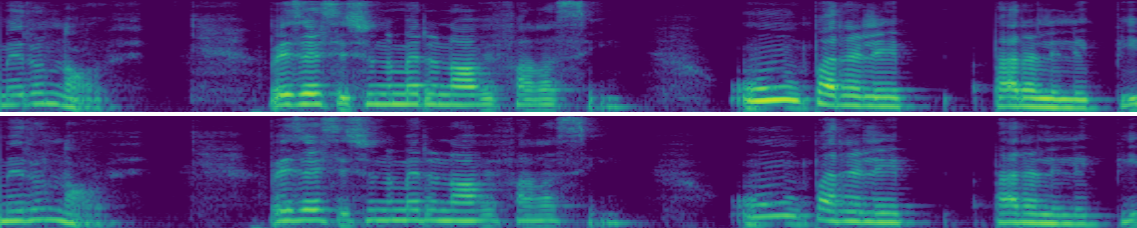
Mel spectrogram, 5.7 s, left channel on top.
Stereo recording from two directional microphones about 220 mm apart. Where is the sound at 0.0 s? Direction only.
50° left (ahead or behind).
